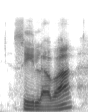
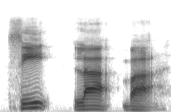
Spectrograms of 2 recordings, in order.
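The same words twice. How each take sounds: First: Said in the usual way. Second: "Sílaba" very slowly as sí - la - ba; syllable by syllable. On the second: Shown as a demonstration. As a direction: spread "Sílaba" over three separate beats, sí, la, ba. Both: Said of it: "Ya tienen tres sílabas".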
